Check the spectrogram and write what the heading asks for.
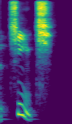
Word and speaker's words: Tzeentch: So let's move on to Cheench, which is spelled T-Z-E-E-N-T-C-H.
